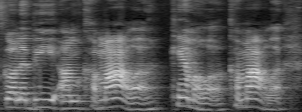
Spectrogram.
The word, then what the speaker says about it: Kamala: Now they're saying that it's going to be Kamala.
